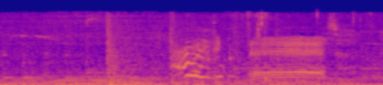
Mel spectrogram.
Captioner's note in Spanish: Quejidos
